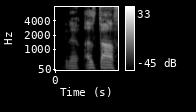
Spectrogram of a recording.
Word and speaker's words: Altaf: I do a lot of Asian shows, and as I mentioned, Altaf earlier, Altaf is the way his name is meant to be pronounced, but Altaf for the purpose of this, he has revolutionized the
